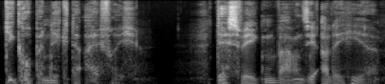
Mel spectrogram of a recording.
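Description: Male audiobook narrator, very deep and slow, husky, suspenseful measured reading. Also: a bit bright, dry recording, clean studio sound.

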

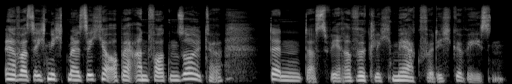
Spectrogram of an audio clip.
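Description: A woman reading a novel aloud in an even storytelling delivery. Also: mid-range voice, normal speed, no room sound, studio quality. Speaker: audiobook narrator. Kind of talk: scripted narration.

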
